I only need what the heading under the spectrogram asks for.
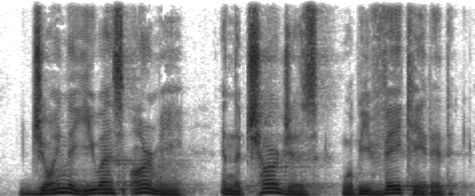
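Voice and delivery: ordinary talk, nothing marked

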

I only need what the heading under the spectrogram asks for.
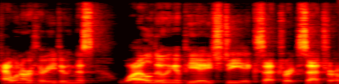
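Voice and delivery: usual speaking voice

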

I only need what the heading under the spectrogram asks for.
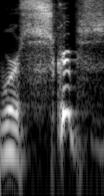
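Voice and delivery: sudden break in the voice mid-phrase. Mid-explanation to the other speaker, voice cracking. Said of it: "you Hear that voice crack?".

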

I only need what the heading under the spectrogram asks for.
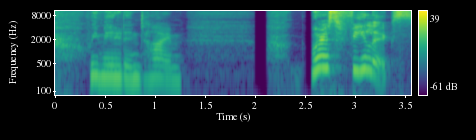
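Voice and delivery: loud, panting, breathing hard between words. Voicing a rescuer who just burst in: breathing really hard. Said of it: "Agatha just breathes really hard".

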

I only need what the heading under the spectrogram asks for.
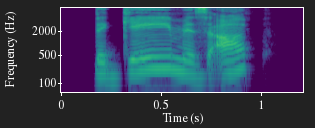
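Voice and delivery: plain

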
